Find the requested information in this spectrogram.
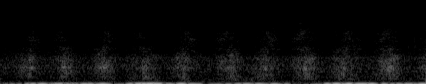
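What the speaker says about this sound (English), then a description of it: "you will be able to hear the mouse actually going across the surface" A computer mouse is dragged vigorously back and forth across a rough-textured Razer Star Wars: The Old Republic mouse mat, giving a steady rhythmic scraping rasp of about a dozen close strokes, heard alone.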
